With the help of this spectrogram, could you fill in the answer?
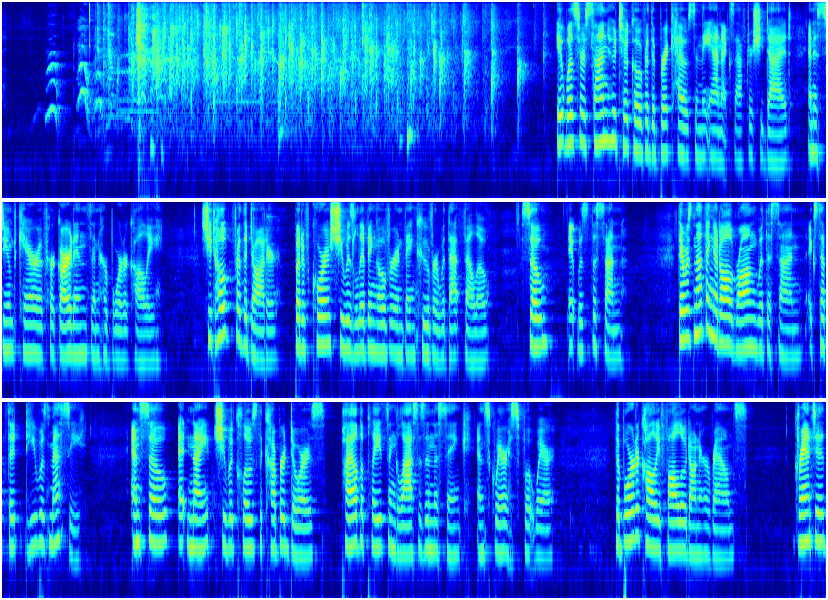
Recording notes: A previously recorded evening of storytelling and otherwise.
